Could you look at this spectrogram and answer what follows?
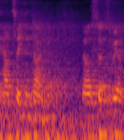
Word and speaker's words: Herzlich: It means, if you pronounce it correctly in German, it says Herzlich, something that comes from your heart.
